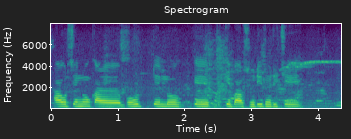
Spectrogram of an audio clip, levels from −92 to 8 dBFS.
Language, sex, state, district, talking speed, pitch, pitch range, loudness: Odia, female, Odisha, Sambalpur, 125 wpm, 200 Hz, 190-205 Hz, -16 LUFS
